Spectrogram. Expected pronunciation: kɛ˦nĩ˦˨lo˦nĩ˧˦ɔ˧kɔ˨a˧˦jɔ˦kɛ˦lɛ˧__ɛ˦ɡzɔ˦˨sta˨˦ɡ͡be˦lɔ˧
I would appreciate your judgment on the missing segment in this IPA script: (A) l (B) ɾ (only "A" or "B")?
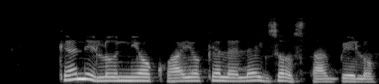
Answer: A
